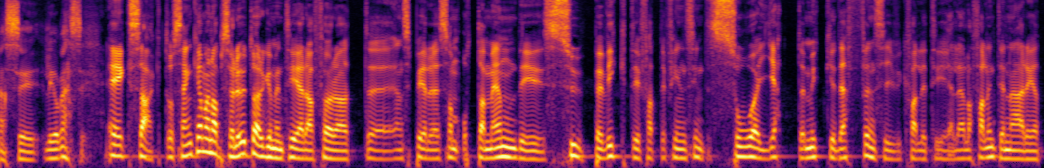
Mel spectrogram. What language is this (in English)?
Swedish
